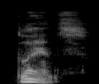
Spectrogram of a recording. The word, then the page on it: glance: Australian English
